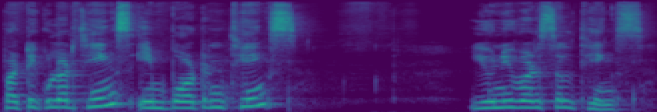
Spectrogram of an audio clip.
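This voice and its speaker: A woman's voice: fairly high pitch, normal speed, a little mellow. A woman teaching an English lesson to children, often repeating key words and checking that they understand.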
